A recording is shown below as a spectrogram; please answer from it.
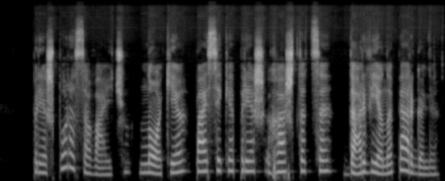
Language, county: Lithuanian, Šiauliai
